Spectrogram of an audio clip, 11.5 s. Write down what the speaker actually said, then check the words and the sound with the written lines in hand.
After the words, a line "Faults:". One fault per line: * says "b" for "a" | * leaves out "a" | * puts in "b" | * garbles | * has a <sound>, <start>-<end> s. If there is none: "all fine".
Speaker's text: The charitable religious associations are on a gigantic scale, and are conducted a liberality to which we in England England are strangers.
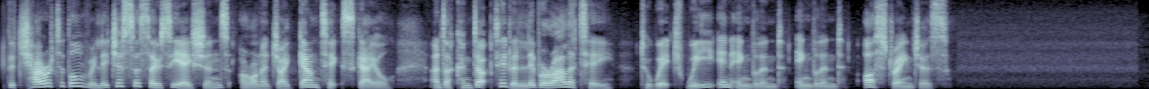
The charitable religious associations are on a gigantic scale, and are conducted a liberality to which we in England England are strangers.
Faults:
all fine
